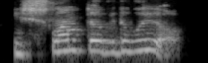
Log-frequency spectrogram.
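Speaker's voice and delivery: put-on woman's voice with Bronx accent. Quoting the woman sitting next to the speaker about the pilot, in a Bronx accent. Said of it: "in this Bronx accent".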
